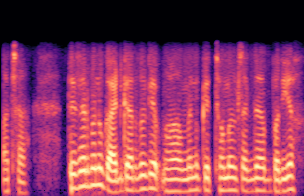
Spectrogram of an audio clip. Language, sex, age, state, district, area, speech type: Punjabi, male, 18-30, Punjab, Patiala, urban, conversation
